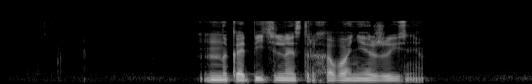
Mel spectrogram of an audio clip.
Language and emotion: Russian, neutral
